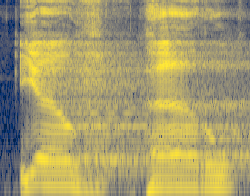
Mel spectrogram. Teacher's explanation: Selanjutnya yaitu huruf dha sukun. Huruf dha tidak boleh dipantulkan, huruf dha sukun. · Tidak boleh dipantulkan untuk huruf dha sukun ini. Kita putus dulu, kita berhenti sampai di sini huruf dha sukun.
